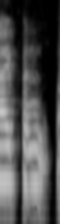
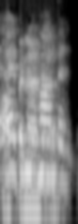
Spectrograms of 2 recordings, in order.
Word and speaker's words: Oppenheimer: Yeah, I'd rather see Barbie than open. What's it? Oppenheimer.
